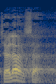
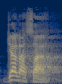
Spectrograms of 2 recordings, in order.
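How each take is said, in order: First: The stress falls on a later syllable. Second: The stress falls on the first syllable. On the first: The speaker calls it wrong. "jangan jalasa" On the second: The speaker calls it right. "tekan huruf yang pertama. Jalasa, gitu"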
